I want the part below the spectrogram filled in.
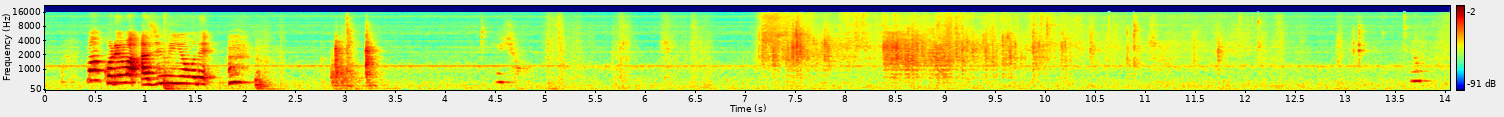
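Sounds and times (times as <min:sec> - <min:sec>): frying pan sizzling: 0:07.0 - 0:14.0.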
